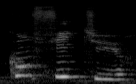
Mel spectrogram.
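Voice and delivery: slow, drawn-out Confiture; slow teaching word. Shown as a demonstration. Teacher to pupils, slowly drawn out. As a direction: stretch out Confiture syllable by syllable. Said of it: "vous allez dire si on entend".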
